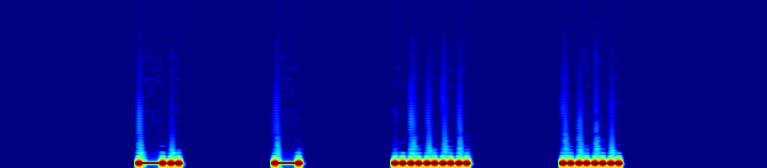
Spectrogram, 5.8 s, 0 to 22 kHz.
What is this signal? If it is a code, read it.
Morse code, heard as a keyed tone, about 20 wpm, spaced as for 9 wpm, 700 Hz. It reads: NT5H
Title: USA Call Signs - 4 Characters - 4x Character Spacing - 20wpm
